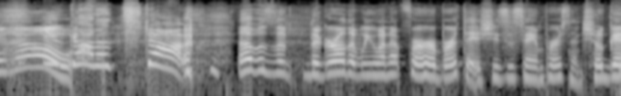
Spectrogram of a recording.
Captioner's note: none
